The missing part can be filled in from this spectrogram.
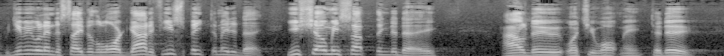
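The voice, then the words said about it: South Carolina Southern accent. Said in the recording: “my South Carolina accent”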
